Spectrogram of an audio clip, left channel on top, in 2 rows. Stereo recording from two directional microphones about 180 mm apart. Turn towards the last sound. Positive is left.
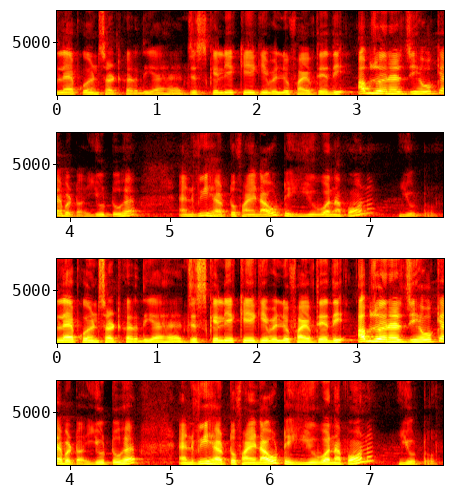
turn(degrees=-30)  # may be behind; listen again after turning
